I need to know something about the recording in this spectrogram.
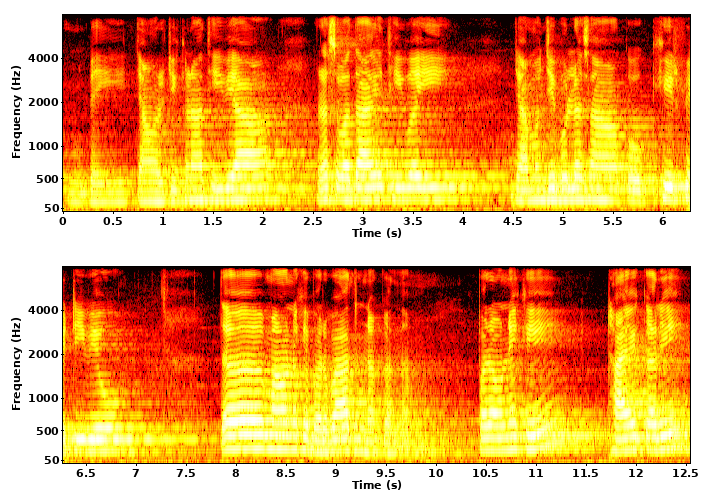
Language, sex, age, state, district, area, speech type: Sindhi, female, 45-60, Gujarat, Junagadh, urban, spontaneous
